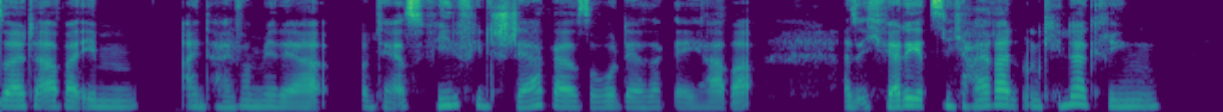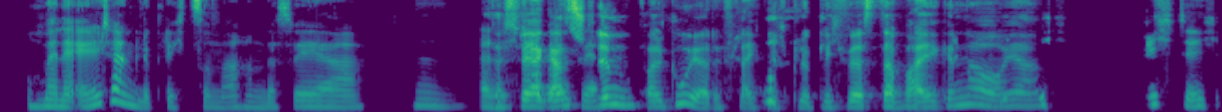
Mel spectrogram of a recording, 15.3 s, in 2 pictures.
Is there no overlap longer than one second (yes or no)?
no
